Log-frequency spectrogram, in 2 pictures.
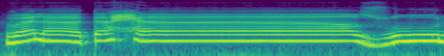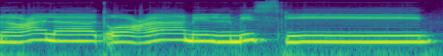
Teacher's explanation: مد کے بعد جب مشدد حرف آ جائے تو اس مد کو 6 الف کے برابر لمبا کرتے ہیں اور ضاد پہ ہلکا سا جھٹکا بھی پیدا کرتے ہیں کیونکہ مد کے بعد مشدد حرف ہوتا ہے.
